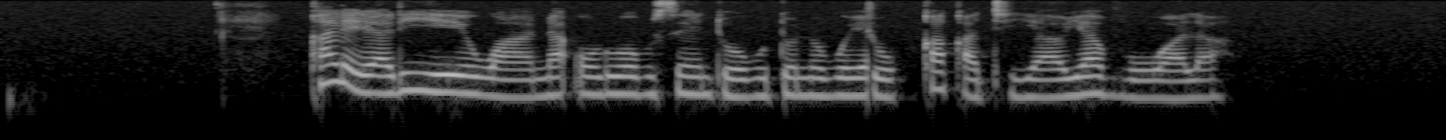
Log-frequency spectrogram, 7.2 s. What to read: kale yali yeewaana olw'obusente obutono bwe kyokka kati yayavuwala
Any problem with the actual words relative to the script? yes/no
no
